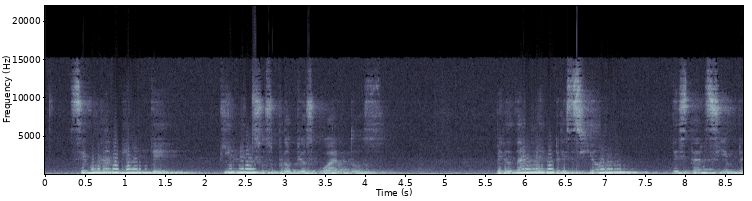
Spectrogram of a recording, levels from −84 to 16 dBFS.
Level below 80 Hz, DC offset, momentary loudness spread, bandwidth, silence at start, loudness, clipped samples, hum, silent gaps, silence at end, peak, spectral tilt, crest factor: -20 dBFS; under 0.1%; 20 LU; 14.5 kHz; 0 s; -7 LUFS; 3%; none; none; 0 s; 0 dBFS; -6.5 dB/octave; 8 dB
